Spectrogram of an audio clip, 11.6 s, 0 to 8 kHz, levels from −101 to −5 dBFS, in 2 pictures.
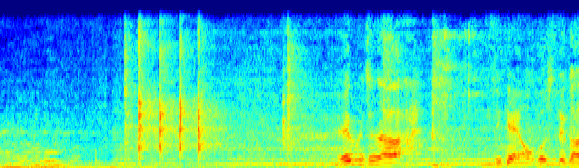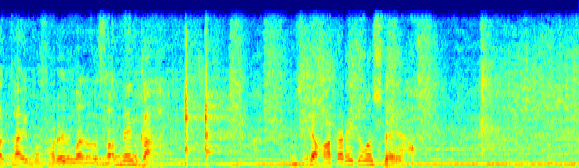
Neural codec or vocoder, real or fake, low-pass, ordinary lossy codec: codec, 16 kHz, 4 kbps, FreqCodec, larger model; fake; 7.2 kHz; none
